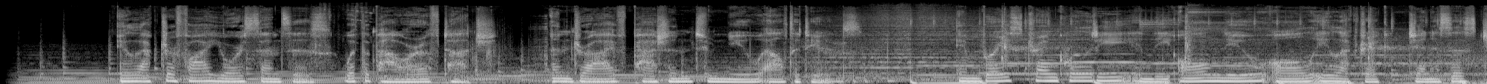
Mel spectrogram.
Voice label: english canadian automotive

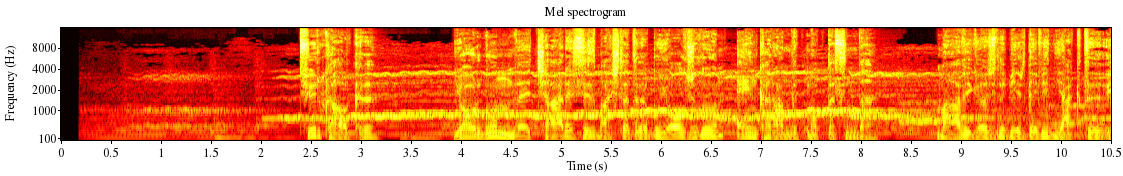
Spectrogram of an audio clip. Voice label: turkish corporate videos

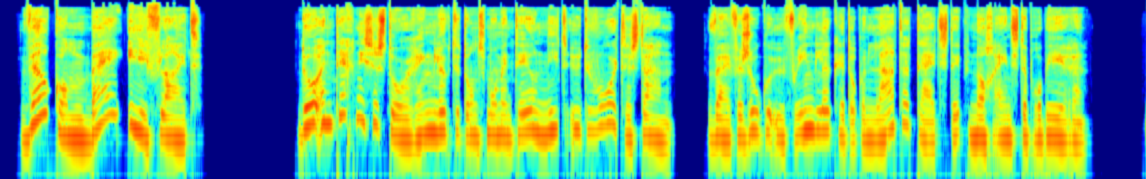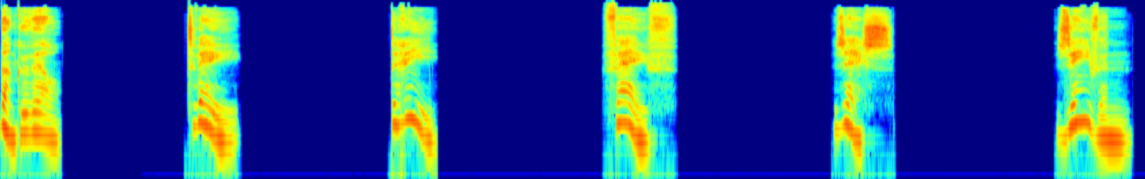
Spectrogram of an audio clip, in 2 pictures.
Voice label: dutch ivr

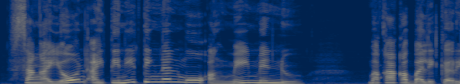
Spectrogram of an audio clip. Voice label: Tagalog corporate videos

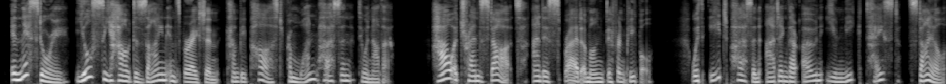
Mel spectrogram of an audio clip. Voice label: english british podcasts

